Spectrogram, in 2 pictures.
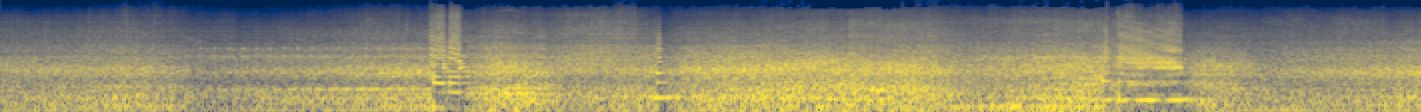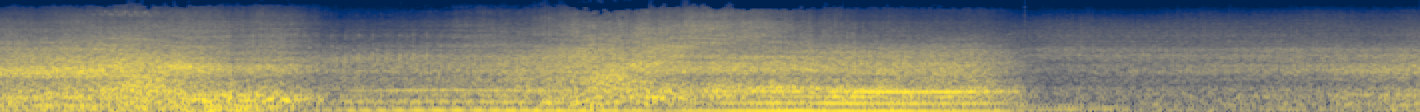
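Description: Diesel lorries driving past one after another on a wet road, engines running and tyres hissing on the wet surface. A truck horn toots briefly about four seconds in and again around twelve seconds. A heavy engine hum builds from about seventeen seconds and drops away suddenly near twenty-four seconds as a lorry passes.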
